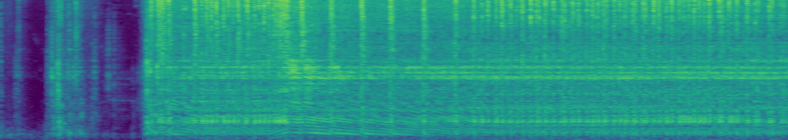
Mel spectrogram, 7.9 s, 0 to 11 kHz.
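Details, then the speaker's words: Yamaha Blaster 200cc two-stroke ATV with FMF pipe, carb retuned with needle, clip and pilot air screw: fires after a short pause, then a raspy idle burbles slow and lazy; idle set too low, to be raised. "I might turn the idle up a little bit higher because she's a little bit low."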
